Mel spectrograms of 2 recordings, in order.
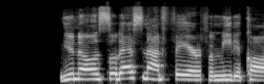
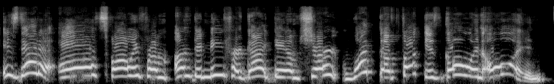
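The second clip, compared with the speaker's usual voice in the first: pitched-up, disbelieving retold gasp at the sight; mock shock; 7 semitones higher than usual. Telling viewers how she reacted to the tall woman, mock shocked. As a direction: act out stunned surprise, voice up high. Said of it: "I said".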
